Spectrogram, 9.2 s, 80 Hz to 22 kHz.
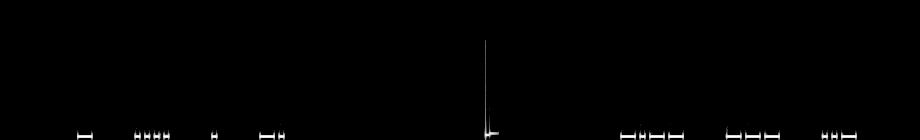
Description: Morse code, heard as a keyed tone, about 25 wpm, spaced as for 14 wpm, 700 Hz. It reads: THEN YOU
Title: 3x Character Spacing - Top 100 Words - 25wpm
